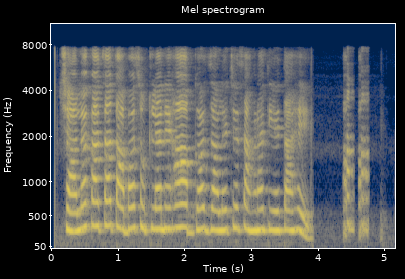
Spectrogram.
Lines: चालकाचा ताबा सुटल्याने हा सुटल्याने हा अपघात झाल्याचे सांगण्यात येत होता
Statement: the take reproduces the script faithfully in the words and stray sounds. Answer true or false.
false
